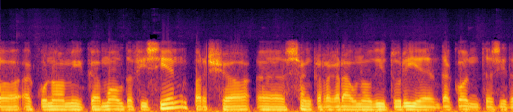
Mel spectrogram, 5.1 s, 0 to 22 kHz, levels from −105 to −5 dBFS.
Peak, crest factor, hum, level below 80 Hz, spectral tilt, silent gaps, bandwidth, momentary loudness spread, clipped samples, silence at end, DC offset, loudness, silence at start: -2 dBFS; 12 dB; none; -36 dBFS; -10 dB/octave; none; 5 kHz; 4 LU; under 0.1%; 0 s; under 0.1%; -15 LUFS; 0 s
